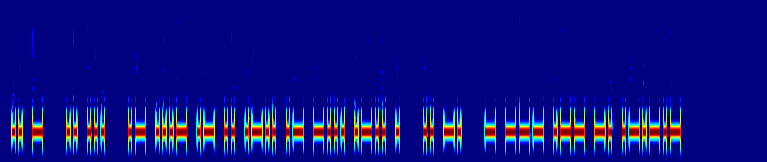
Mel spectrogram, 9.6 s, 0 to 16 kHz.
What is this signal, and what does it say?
Morse code, heard as a keyed tone, about 28 wpm, 700 Hz. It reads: IT IS AVAILABLE IN TOWN.
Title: Sentences from Top 1000 Words - Review Part 3 - 28wpm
